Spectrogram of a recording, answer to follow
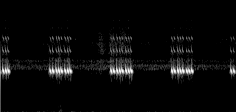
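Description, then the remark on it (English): A cold male snowy tree cricket chirps slowly, sounding short pulsed trills about once every second, clear and steady against a quiet background. “As they cool down, so their entire system slows down. They sing slower, the pitch lowers a little bit”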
